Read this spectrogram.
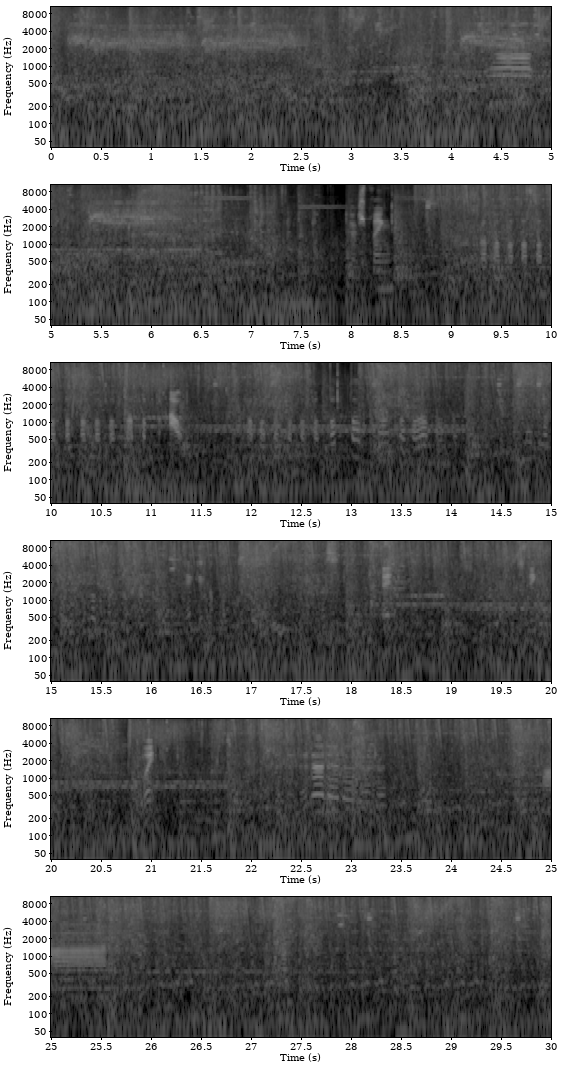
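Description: A monster roars and screeches.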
